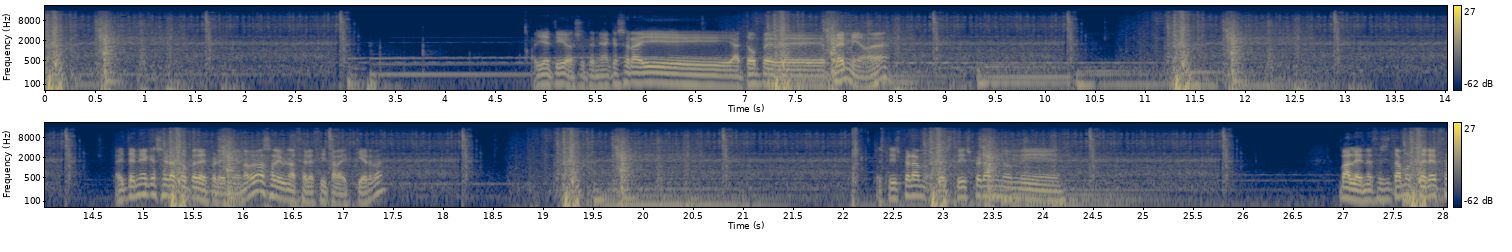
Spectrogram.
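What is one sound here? Slot machine reels whir and click to a stop.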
